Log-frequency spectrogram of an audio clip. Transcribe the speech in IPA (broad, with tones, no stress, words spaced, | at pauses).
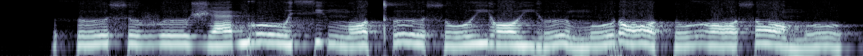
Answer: θɵː˨˥sɵ˧ vɵː˧ʒæ˨˥ɡoː˥˧ sʲɵ˥˧ŋɔ˩˧˩ tʼɵː˥˧soː˨˥jɔː˧ jɵː˩˧˩moː˨˥ɾɔː˩˧˩ θo˨˥ɣɔː˧sɔː˥˩ mo˩˧˩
